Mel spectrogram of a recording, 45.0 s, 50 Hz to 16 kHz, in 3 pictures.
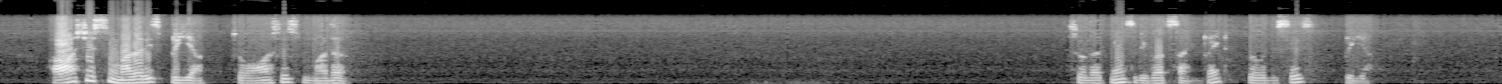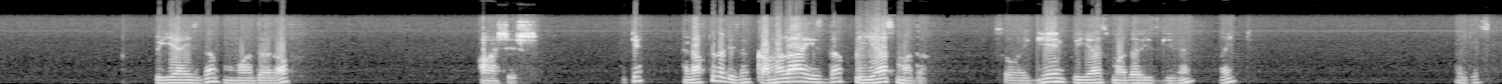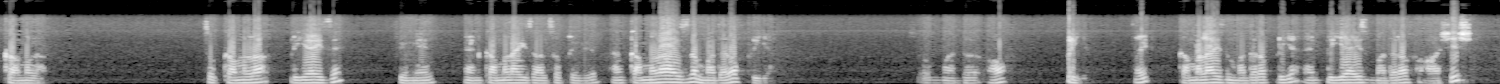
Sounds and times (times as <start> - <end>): Speech: 0.5 - 3.6, 10.7 - 13.8, 16.6 - 18.0, 19.8 - 20.5, 21.3 - 24.4, 25.0 - 27.5, 29.6 - 30.6, 32.1 - 37.8, 39.2 - 44.8.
